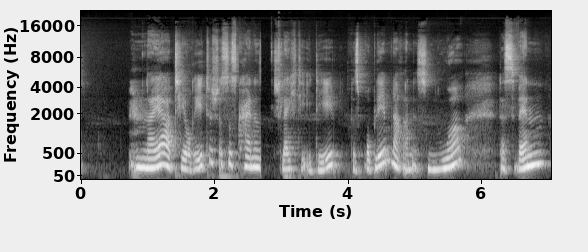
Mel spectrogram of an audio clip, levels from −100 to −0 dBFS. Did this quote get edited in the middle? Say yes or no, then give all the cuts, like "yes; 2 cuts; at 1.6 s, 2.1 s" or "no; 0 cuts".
yes; 3 cuts; at 2.4 s, 2.7 s, 4.0 s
